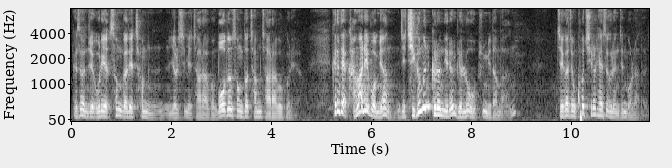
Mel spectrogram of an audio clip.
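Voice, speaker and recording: Male pastor, middle-aged, bright edgy tone, very lively pitch, mid-sermon. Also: moderate pace. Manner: lively preaching, swinging from loud emphasis to quiet asides, mimics hymn singing. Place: church sanctuary.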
